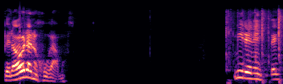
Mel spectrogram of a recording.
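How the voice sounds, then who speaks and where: A woman's voice: mid-range voice, very animated, takes it slowly, lo-fi sound. A woman playing a tipsy, bossy older woman in a comic radio play, exclamatory and theatrical, with a Rioplatense Argentine accent. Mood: dry, firm.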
